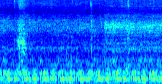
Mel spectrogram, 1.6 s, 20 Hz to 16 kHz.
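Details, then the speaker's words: 1955 Frigidaire Unimatic washer on a small load of whites, timer manually advanced for less water, pumping out dirty water; a steady mid-pitched hum with a light even pulse: the drain pump running normally. "Now that stuff is dirty, and that sound is the pump running."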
